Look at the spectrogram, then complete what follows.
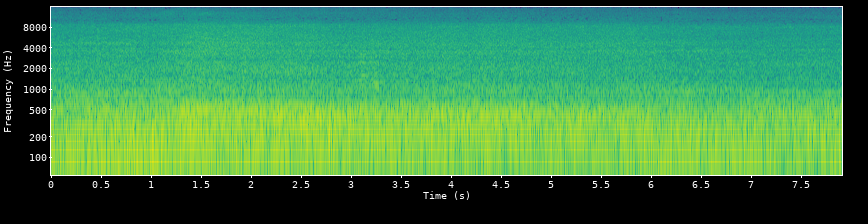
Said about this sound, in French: Tant qu'il n'a pas décollé, on ne peut pas se couper. Et voilà, il vient de décoller.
